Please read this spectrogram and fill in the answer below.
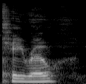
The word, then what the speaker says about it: Cairo: So it's, I believe, pronounced Cairo. – Probably, in the local parlance.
